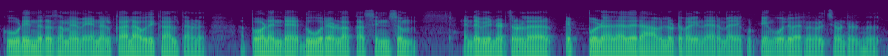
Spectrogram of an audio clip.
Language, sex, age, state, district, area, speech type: Malayalam, male, 18-30, Kerala, Alappuzha, rural, spontaneous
